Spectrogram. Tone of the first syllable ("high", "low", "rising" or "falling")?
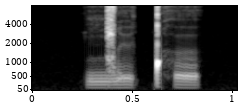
low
